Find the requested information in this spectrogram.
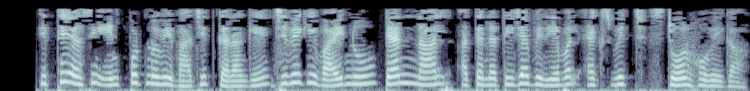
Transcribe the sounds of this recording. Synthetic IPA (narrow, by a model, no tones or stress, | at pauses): ɪt̪ʰːeɐsĩːɪn̚pʊʈnũːʋibʱaːt͡ʃɪt̪kɐɾãːŋɡeːd͡ʒɪʋẽːkiʋaːɪnũːʈɛnːaːlət̪eːnət̪iːd͡ʒaʋeːɾiəbəlɛːksʋɪt͡ʃsʈoːɾɦoːʋeːɡaː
